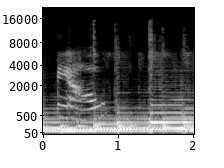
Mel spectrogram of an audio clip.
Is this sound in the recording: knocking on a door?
no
